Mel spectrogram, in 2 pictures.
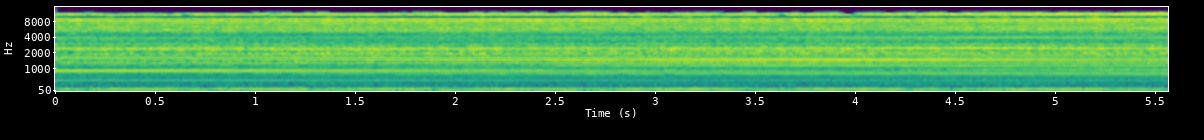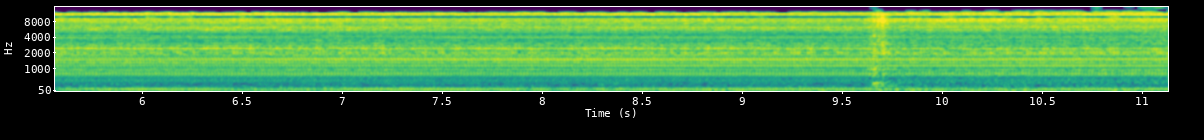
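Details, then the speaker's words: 2013 Tesla Model S whose problem began about 6 months ago and is worsening, now every 3–5 minutes: a droning, buzzy compressor charges for 20–30 s, then a burst of air whooshes out, repeating. Air suspension leak suspected at the T-connector fill valve. "working so it sounds like it's charging up you know the typical compressor rattling pump noise and then about 20-30 seconds it it reached the full pressure and then it it dispersed this whoosh kind of noise like a burst of air coming out um and it just keeps repeating that and it's getting more and more often"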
